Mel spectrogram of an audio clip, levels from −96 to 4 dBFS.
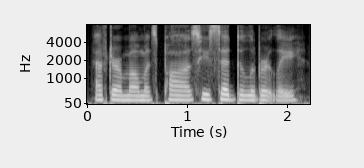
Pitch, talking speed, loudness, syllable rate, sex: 175 Hz, 190 wpm, -17 LUFS, 7.5 syllables/s, female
